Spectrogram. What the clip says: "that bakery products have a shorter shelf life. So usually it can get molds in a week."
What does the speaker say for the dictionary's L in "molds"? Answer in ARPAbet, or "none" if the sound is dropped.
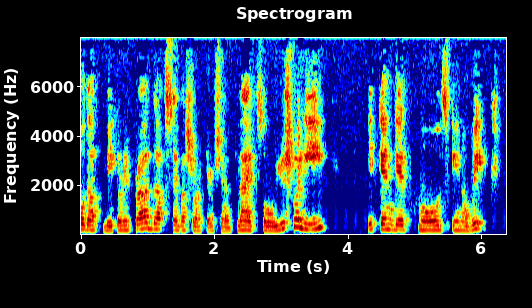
none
